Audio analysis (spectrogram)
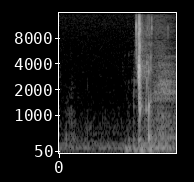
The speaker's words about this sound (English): Take a sip of my now warm beverage. It once was a cold beverage, but now a warm, bubbly.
